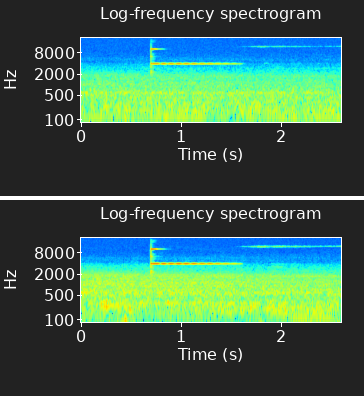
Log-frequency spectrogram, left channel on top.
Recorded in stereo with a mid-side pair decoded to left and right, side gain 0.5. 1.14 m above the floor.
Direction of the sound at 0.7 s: 35° right.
